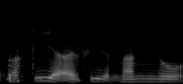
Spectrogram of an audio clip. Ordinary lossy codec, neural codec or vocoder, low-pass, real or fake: MP3, 48 kbps; none; 7.2 kHz; real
